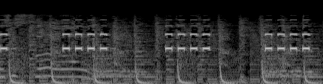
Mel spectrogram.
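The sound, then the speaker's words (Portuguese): A cheap pink alarm clock, bought at a stall in Lapa, rings in three bursts of rapid electronic beeps, each burst four quick pulses, loud over a busy background of music or clatter. “Pegando o nosso despertador de 1,99.”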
